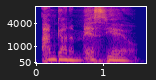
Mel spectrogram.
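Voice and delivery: airy eerie whisper; ghostly whisper. Pretend. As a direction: breathe it like a ghost. They believe it says.

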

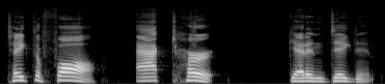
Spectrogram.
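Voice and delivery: slow, loud, lightly voiced coach barking orders; a hint of a gruff coach telling his player to take a dive; Coach Banks impression. A hint of Coach Banks coaching his player to fake injuries, slow and loud. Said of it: "It's Coach Banks".

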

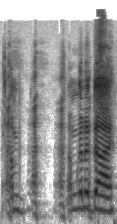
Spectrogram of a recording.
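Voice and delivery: high loud panicked whine; mock panic. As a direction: squeal like you're dying. Panicking in dentist chair.

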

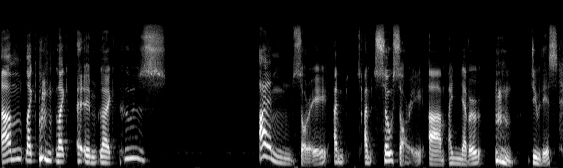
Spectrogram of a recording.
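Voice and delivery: high, fussy, mock-polite Karen voice; entitled complainer. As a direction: whine for the manager. Entitled guest demanding manager.

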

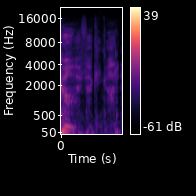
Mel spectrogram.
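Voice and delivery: hushed, voiceless whisper of dread. Retold or imitated. Reacting as haunted house gets scarier, whispered dread. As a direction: whisper it in mock horror.

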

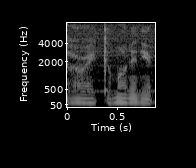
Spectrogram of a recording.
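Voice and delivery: put-on whispered welcome to a sleepless child; hush, invite her in gently; soft whisper. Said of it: "I'm like".

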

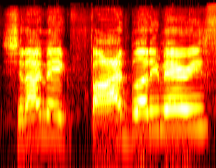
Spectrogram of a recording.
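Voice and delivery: loud and slow, called across the room; shouting the offer to everyone; drawn-out call. Real, not acted. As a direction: stretch it out like a hearty host's call. Calls out, drawn out.

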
